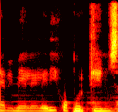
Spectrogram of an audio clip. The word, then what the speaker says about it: Abimelech: Y se pronuncia Abimelech, el rey de ese lugar, y le dice que el que tocare a este hombre o a esta mujer morirá.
